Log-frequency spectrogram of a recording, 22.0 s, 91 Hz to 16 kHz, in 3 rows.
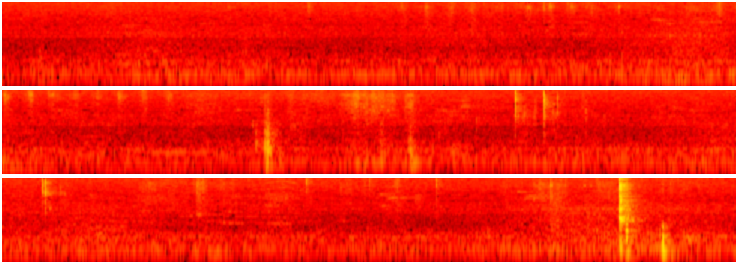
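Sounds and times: rubbing sound: 0:10.7 - 0:11.5.

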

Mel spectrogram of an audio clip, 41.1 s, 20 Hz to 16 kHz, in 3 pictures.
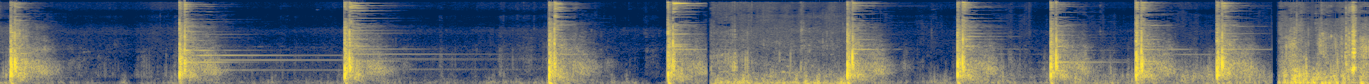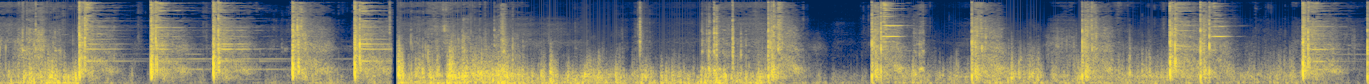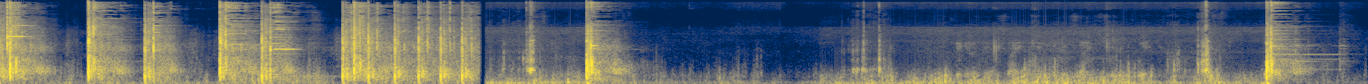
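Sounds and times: pistol shots: 0:00.0 - 0:00.6, 0:05.5 - 0:06.0, 0:09.6 - 0:12.6, 0:14.4 - 0:17.6, 0:21.3 - 0:21.8, 0:23.4 - 0:26.0, 0:26.6 - 0:32.2, 0:33.2 - 0:33.7.

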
